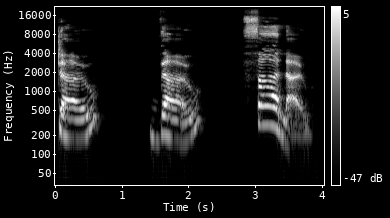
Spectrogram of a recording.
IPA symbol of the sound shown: əʊ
